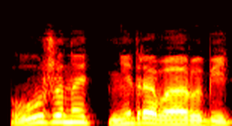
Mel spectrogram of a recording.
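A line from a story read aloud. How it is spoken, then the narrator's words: Laughing. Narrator (Russian): засмеялся Тереха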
